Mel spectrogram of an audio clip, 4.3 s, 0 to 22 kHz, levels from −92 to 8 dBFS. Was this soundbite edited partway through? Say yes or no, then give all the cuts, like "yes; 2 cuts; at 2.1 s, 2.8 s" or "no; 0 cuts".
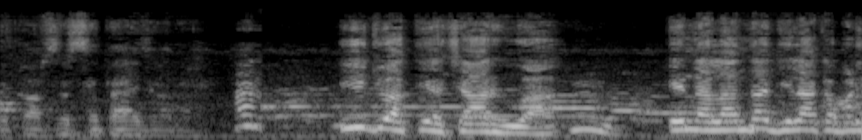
yes; 1 cut; at 1.5 s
